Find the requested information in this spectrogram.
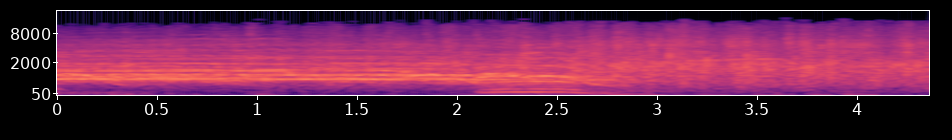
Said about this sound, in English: My applause better be bigger than that.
